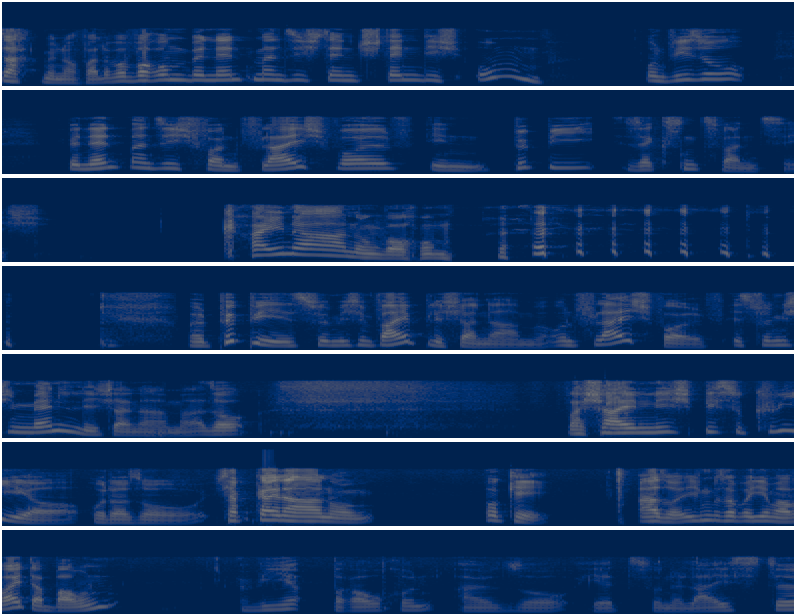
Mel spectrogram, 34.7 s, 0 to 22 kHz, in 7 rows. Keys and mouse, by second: 28.2-34.6 drag, 28.2-34.6 right drag.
